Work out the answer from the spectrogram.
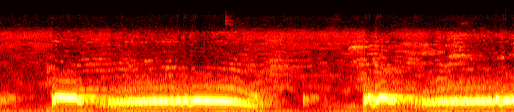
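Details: Used as a lure to start a quiet dove calling, a Barbary dove (puter) gives two long, smooth, low coos, the first trailing downward at its end, separated by a brief silence.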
